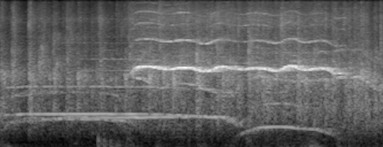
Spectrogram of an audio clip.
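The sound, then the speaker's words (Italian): Audience applause at a comedy night, steady and fairly loud from start to finish, with some sustained tonal sounds riding over the clapping. “fatemi sentire con un applauso!”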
